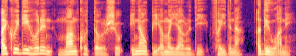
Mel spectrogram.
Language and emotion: Manipuri, neutral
